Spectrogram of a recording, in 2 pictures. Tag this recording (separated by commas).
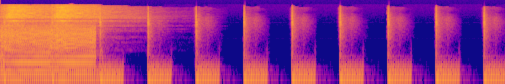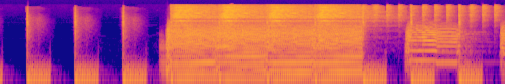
Music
